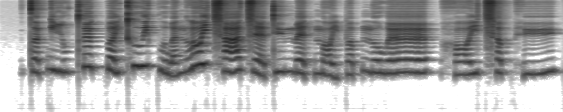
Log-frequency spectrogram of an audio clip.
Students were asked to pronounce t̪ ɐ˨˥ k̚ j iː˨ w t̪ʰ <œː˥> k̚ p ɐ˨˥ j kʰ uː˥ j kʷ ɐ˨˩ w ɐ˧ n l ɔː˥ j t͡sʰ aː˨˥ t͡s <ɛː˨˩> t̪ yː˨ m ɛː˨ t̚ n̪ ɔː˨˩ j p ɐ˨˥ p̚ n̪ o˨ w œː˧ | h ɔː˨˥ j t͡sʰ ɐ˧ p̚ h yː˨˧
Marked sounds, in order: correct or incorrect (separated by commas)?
correct, correct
